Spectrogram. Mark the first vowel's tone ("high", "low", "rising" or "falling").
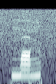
rising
